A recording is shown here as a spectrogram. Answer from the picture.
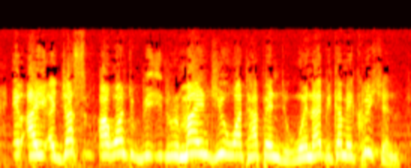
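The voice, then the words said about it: Non-native foreign accent. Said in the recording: “preach to you with a different accent”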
